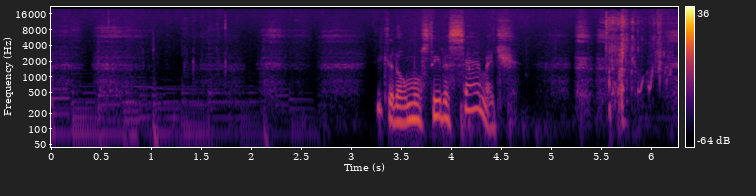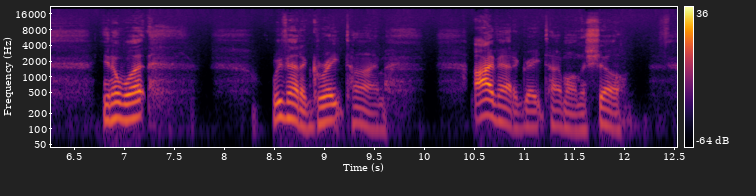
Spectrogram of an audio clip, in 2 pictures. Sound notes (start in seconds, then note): 4.9 laughs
